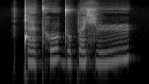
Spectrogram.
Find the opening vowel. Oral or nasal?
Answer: oral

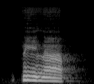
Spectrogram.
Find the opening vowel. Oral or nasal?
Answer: nasal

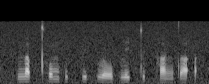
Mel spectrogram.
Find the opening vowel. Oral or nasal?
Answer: oral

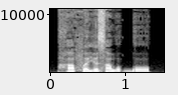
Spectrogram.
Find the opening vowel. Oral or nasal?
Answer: nasal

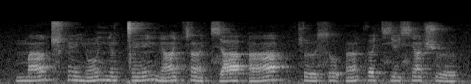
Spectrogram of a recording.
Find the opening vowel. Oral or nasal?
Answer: nasal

